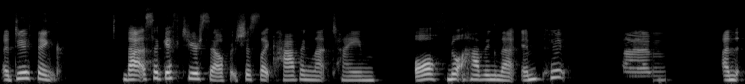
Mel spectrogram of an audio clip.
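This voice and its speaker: A woman's voice: mid-range voice, unhurried, no echo, studio quality. A woman wellbeing expert talking earnestly and openly as an interview guest. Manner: earnest, open, animated. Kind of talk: candid interview talk.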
